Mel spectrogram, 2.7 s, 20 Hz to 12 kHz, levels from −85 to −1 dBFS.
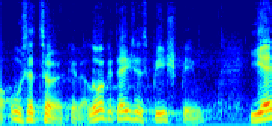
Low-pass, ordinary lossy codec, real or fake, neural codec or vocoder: none; none; real; none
